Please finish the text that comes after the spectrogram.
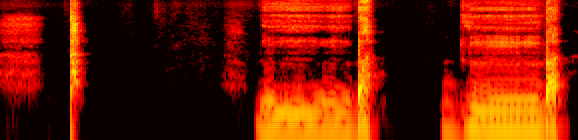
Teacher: The vibration comes first, the lips kind of stop it, and then release it.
